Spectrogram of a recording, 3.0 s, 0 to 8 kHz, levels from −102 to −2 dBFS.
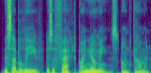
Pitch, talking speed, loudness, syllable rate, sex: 110 Hz, 200 wpm, -19 LUFS, 5.0 syllables/s, male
